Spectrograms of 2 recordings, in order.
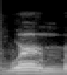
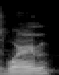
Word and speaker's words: Wyrm: Well, it makes sense because it's Worm, right? W-Y-R-M is Worm.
